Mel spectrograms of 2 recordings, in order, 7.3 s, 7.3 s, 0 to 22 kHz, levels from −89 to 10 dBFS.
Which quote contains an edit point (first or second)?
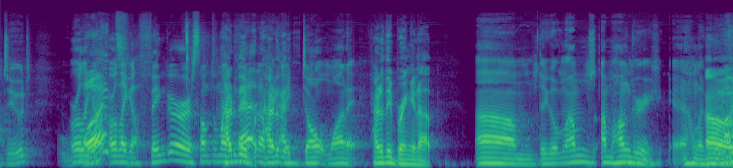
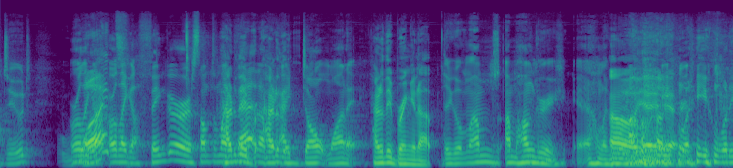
second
